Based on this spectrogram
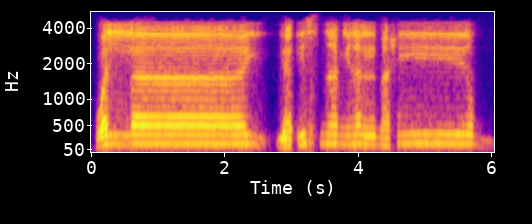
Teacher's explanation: فهنا أتيت بإشباع المد، وأتيت بياء ساكنة مظهرة بينتها، ولكن مع سكتة لطيفة، أسكت سكتة لطيفة، أعيدها واللائي يئسن من المحيض.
